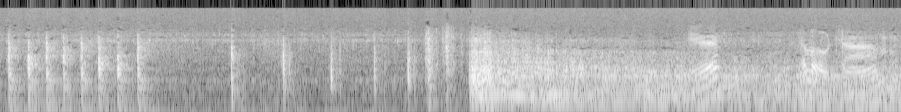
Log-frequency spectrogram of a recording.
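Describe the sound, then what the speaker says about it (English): A knock on the door in a classic mystery radio drama: a quick run of sharp, evenly spaced raps up close, then a few scattered knocks, followed by a loud rumbling wash of sound and a speaking voice. "you're startled by a knock on the door"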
